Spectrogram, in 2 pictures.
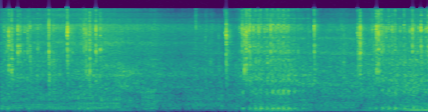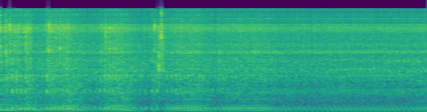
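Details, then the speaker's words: Honda Vario carburetted scooter, dead after an earlier engine rebuild/oversize, started on a bottle fuel feed bypassing the automatic fuel tap: catches and settles into a steady fairly even idle; runs normally, confirming the automatic fuel tap as the fault. "hidup dengan normal berarti saya pastikan bermasalah di motor ini di kran otomatisnya ini yang jadi permasalahan dari motor ini"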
